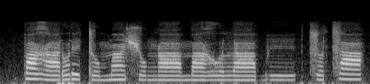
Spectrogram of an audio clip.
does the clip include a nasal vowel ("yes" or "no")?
yes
